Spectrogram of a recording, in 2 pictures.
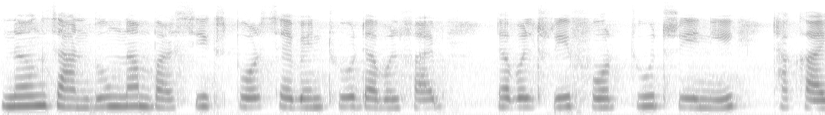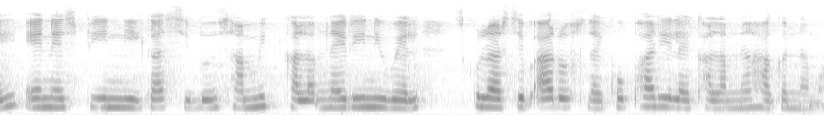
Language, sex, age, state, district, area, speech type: Bodo, female, 18-30, Assam, Kokrajhar, rural, read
